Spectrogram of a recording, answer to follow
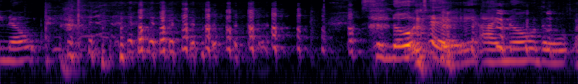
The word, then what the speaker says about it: cenote: Skies you can swim in the C note Cenote I know how to pronounce that now because I just spoke to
